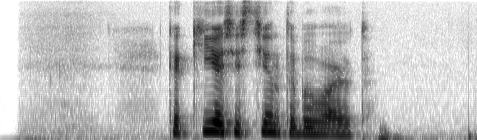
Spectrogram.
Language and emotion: Russian, neutral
